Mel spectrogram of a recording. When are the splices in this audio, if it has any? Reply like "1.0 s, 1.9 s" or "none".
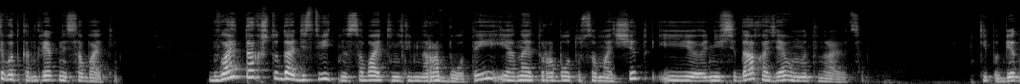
4.0 s, 6.1 s

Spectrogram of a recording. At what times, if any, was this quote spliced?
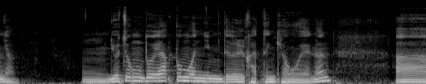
none

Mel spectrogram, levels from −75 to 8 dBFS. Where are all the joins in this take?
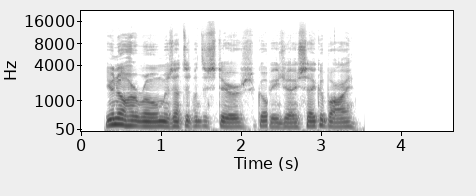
1.4 s, 2.3 s

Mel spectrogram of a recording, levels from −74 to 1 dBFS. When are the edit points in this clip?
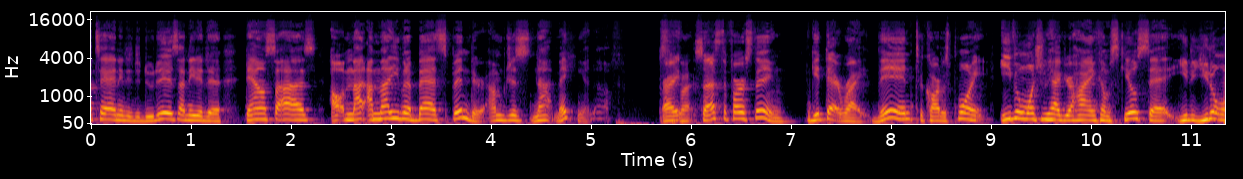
2.3 s, 5.6 s, 7.1 s, 9.0 s

